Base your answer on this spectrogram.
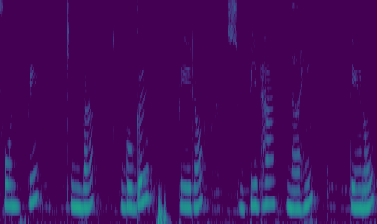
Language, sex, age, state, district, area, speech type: Odia, female, 18-30, Odisha, Ganjam, urban, spontaneous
